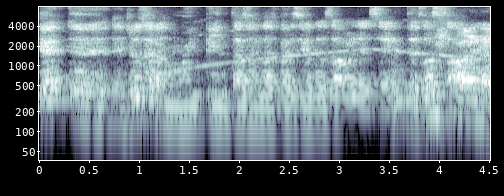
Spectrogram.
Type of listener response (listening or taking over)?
taking over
